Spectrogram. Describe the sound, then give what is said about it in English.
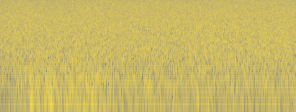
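A steady, loud roar of a storm at sea with heavy rain, and a brief low thunder rumble swelling near the start before settling back into the constant wash. No one speaks. “A voyaging ship was wrecked during a storm at sea.”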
